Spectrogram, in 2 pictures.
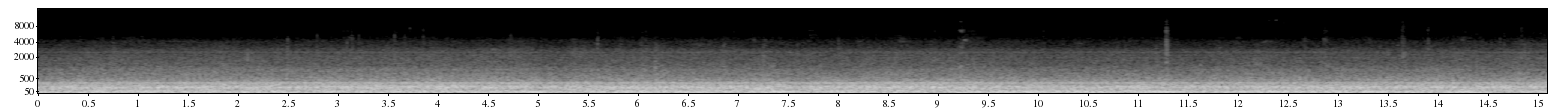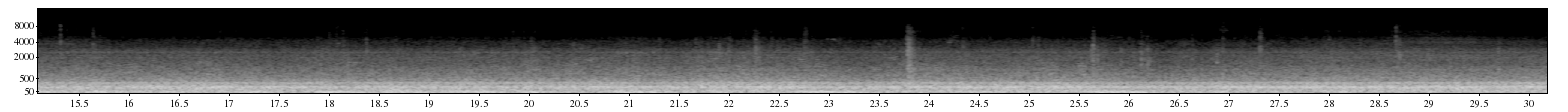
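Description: Airbus A320-200 cabin noise while taxiing: the jet engines running at idle thrust, heard from inside the cabin as a steady hum over a low rumble.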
